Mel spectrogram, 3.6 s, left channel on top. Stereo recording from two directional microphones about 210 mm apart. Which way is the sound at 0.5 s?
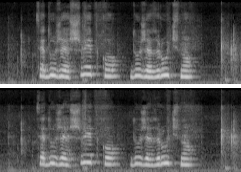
55° left (ahead or behind).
